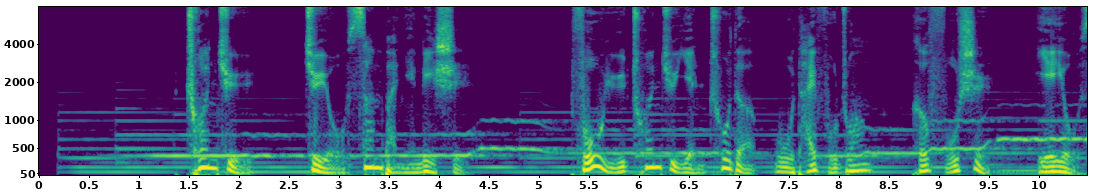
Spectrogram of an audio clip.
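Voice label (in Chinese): 男国大音-非物质遗产项目旁白解说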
